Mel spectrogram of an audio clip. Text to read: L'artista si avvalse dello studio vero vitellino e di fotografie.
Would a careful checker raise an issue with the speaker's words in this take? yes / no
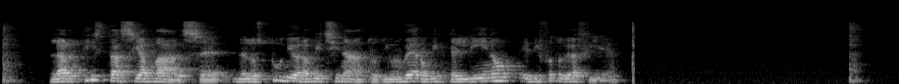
yes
